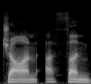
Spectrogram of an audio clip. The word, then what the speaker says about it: Jonathan: Jonathan J. Gilbert, pronounced John Aun Gilbert, was born on April 28th, 1967 in Los Angeles, California.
